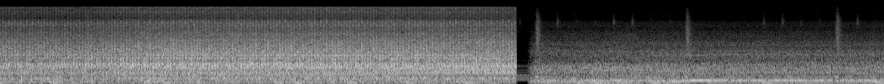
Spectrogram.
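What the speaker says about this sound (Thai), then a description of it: "ตอนนี้ก็ติดเครื่องไปประมาณเกือบเกือบ 10กว่านาทีแล้วนะครับ" An Isuzu Dragon pickup engine idles steadily with a low, even rumble that runs continuously, broken by a brief dropout halfway through before the idle carries on, with no talk.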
